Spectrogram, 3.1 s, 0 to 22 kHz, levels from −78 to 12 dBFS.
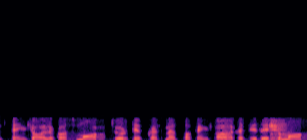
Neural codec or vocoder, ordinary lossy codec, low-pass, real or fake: none; AAC, 16 kbps; 3.6 kHz; real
